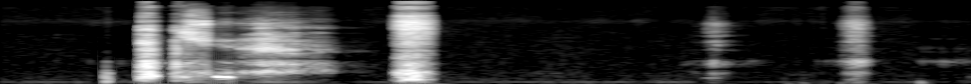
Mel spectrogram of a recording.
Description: Sneezing fit after being outside. some stiffled some not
